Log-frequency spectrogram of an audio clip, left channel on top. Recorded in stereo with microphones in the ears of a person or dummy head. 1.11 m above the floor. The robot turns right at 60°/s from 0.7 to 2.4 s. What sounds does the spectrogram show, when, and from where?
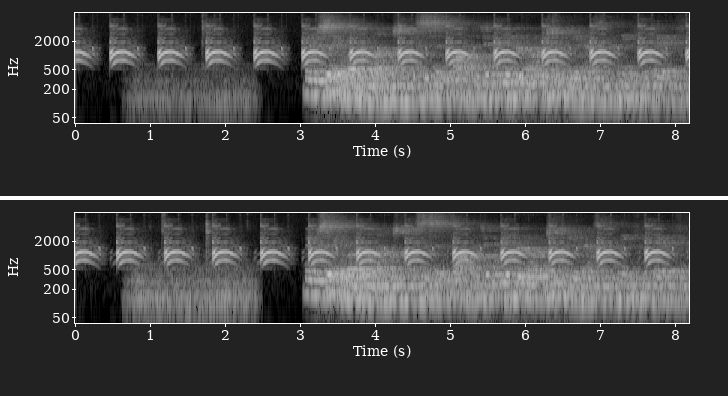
3.0 s a man speaking: centre (ahead or behind), 5.5 m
